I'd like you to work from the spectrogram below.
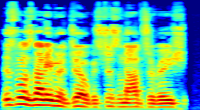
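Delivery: ordinary delivery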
